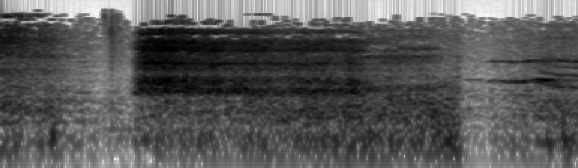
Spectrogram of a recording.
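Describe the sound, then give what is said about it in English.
Someone draws a deep breath during a guided breathing exercise. It is one long, airy, hissing inhalation lasting about two seconds, followed by quieter breathing. “Take a deep breath.”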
